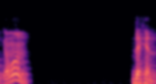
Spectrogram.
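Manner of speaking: ordinary talk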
